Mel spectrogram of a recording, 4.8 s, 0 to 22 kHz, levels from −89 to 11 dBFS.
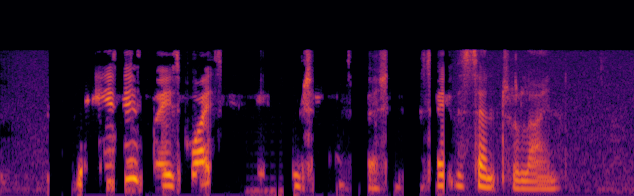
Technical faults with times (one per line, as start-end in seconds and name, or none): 0.00-0.05 other side's voice leaking through
0.33-0.39 other side's voice leaking through
0.55-3.41 speech suppressed in double talk
0.81-1.09 other side's voice leaking through
2.87-2.91 other side's voice leaking through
